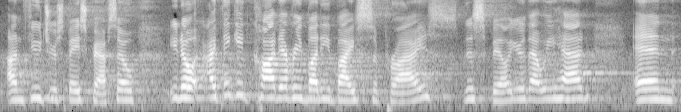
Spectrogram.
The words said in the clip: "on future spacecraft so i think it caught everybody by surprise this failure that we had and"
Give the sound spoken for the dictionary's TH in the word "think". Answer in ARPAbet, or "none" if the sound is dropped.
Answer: TH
